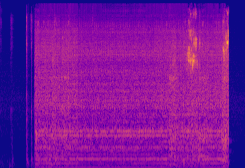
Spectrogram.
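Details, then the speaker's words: Carbide end mill, said to be nearly worn out: a harsh, buzzing ring of stacked steady tones as the cutter chatters. "Okay. You can hear it chatter. But he dodged a bullet."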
